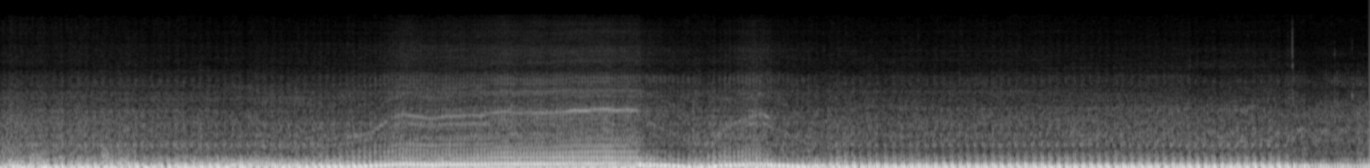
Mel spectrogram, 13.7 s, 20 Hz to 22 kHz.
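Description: Kawasaki Ninja 300's parallel-twin engine under way, with wind rushing over the helmet-mounted camera. About four seconds in, the engine note climbs steadily, then drops off suddenly. It rises briefly once more and then settles lower as the bike slows.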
